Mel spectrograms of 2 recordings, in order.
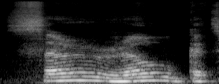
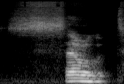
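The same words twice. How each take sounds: First: surrogate said very slowly, stress on the first syllable; slow stress demo. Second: surrogate slow, stress on सरो; stress demo. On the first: (surrogate धीरे-धीरे, पहले syllable पर ज़ोर) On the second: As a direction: model the word surrogate slowly with first-syllable stress. (Surrogate पर ज़ोर देकर धीमे उच्चारण) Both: Shown as a demonstration. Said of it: "passionate, तीन सिलेबल है".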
